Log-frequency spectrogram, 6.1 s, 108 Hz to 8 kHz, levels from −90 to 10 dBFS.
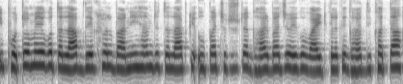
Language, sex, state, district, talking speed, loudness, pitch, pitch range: Bhojpuri, female, Uttar Pradesh, Gorakhpur, 220 wpm, -16 LUFS, 245 Hz, 235-255 Hz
